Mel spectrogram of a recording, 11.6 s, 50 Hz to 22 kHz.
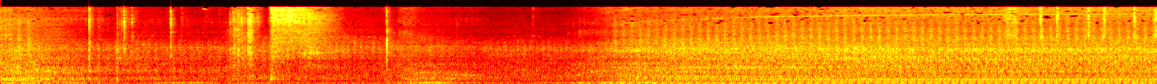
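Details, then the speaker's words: Warmed-up Cummins ISX 870 diesel at a steady fast idle with an even, regular clacking about four a second; the owner suspects an injector, which is about to get a cleaning treatment run at about 1400 rpm. Cause not confirmed. "let's see if you guys can hear that clacking noise first and i know it's the injector"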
